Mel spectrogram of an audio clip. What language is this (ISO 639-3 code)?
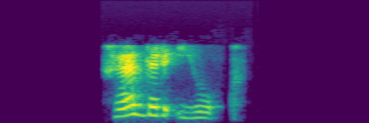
bak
